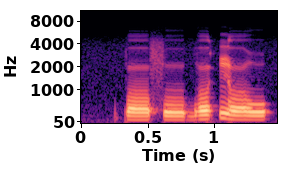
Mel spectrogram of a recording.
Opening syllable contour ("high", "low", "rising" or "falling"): low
